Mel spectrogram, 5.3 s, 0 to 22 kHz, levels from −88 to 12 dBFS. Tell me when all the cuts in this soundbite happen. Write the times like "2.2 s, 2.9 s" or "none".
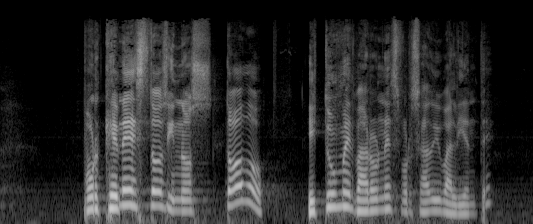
1.2 s, 1.7 s, 2.3 s, 3.5 s

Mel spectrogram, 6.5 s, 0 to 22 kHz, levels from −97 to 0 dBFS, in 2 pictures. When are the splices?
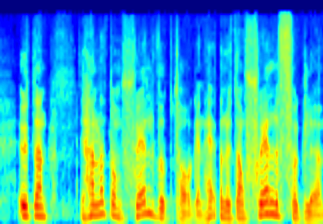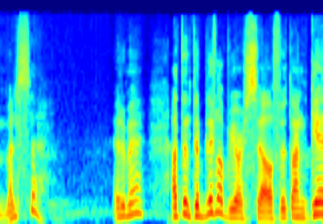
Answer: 2.2 s, 5.4 s

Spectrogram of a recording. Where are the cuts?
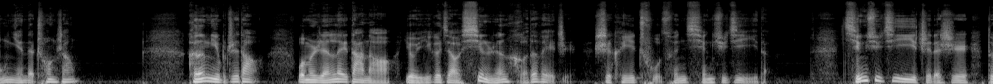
none

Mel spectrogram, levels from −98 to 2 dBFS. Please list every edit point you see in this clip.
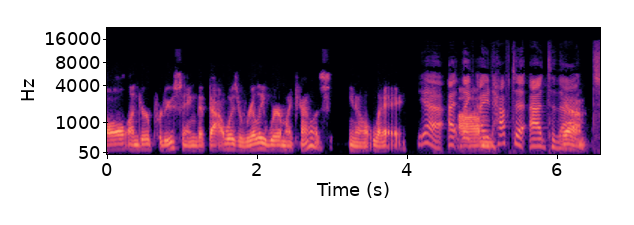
none

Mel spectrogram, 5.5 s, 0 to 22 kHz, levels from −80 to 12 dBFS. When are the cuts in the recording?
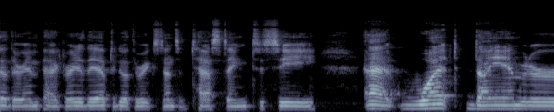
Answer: none

